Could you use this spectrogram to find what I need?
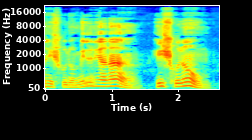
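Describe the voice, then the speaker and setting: A man with a Mazandarani accent, fairly quick, with very wide pitch swings and audible room echo. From Mazandaran, northern Iran. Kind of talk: casual monologue. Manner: animated.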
